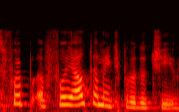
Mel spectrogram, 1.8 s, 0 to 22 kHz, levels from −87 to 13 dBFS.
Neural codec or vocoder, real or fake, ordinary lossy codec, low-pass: codec, 16 kHz, 4.8 kbps, FACodec; fake; none; 7.2 kHz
